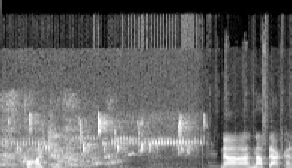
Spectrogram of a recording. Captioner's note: roaring and jungle noises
